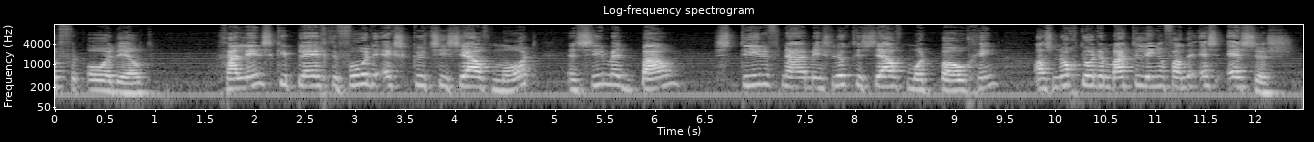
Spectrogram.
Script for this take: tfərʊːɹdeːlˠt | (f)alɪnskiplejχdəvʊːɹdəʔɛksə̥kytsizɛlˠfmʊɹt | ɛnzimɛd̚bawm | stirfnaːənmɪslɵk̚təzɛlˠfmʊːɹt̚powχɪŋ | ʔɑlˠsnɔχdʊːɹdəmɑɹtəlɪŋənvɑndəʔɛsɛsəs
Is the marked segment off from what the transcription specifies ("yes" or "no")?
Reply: yes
